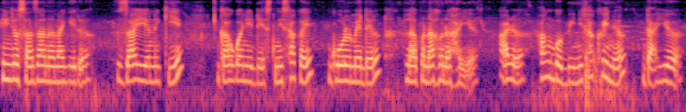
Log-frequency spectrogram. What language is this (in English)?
Bodo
